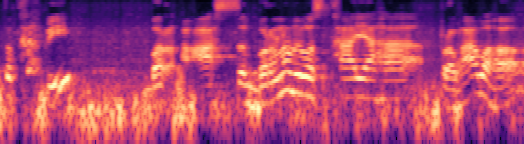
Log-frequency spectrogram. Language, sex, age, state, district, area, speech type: Sanskrit, male, 45-60, Odisha, Cuttack, rural, spontaneous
